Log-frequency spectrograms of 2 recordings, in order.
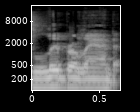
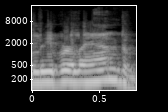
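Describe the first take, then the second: First: The first syllable sounds like in liberty. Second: The first syllable does not sound like liberty. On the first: "says Liberland as in liberty" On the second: "I used to say Liberland"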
